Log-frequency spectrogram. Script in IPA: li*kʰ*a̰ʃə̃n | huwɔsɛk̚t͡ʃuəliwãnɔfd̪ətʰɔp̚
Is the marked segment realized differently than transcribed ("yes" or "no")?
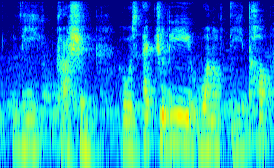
no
